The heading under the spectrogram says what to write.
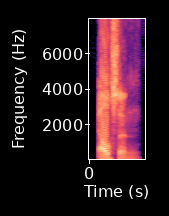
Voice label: "Elsan", American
